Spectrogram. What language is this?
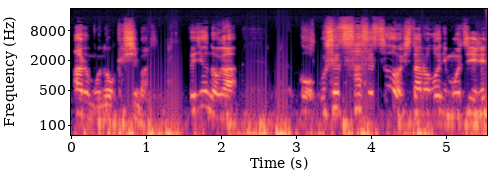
Japanese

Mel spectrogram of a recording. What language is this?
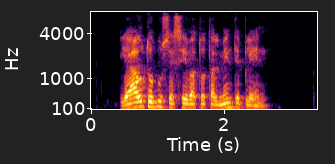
Interlingua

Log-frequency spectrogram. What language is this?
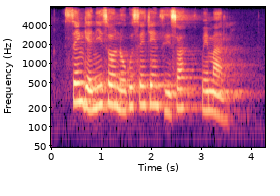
South Ndebele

